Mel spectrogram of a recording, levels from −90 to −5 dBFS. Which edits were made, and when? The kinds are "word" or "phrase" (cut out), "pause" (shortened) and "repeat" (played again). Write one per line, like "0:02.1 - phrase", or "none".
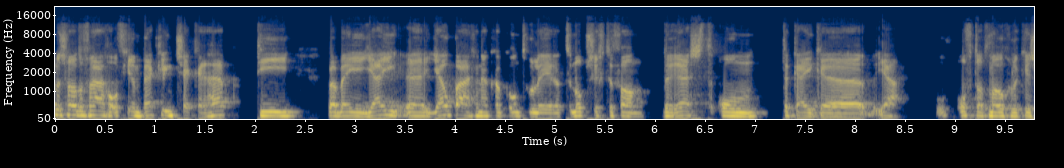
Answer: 0:01.9 - pause
0:06.0 - pause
